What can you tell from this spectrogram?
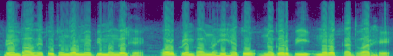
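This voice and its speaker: Man reading old court tales, steady and measured; dry, slightly muffled recording. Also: mid-range voice, no echo. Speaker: storyteller. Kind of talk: scripted narration of folk tales.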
